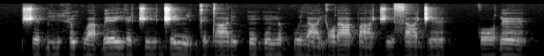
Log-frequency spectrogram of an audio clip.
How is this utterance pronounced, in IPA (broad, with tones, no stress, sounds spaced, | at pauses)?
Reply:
ʃ e˨ ɓ iː˧ h ɛ̃˦ kʷ aː˨ ɓ eː˦ j e˨ t͡ʃ iː˦ d͡ʒ e˦ ɲ i˨ ɡ e˧ d aː˧ ɾ i˧ kʷ ũ˦ p ũ˦ n ə˦ kʷ i˦ l aː˨ j ɔ˦ ɾ aː˦ p aː˨ t͡ʃ i˧ s aː˦ d͡ʒ ɛ̃˦ | k oː˧ ɗ ɛ̃˦˨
